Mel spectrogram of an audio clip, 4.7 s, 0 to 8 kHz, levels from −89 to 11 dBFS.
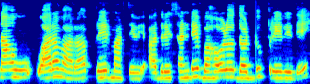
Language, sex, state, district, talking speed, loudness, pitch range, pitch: Kannada, female, Karnataka, Dharwad, 140 wpm, -16 LUFS, 225-275 Hz, 240 Hz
